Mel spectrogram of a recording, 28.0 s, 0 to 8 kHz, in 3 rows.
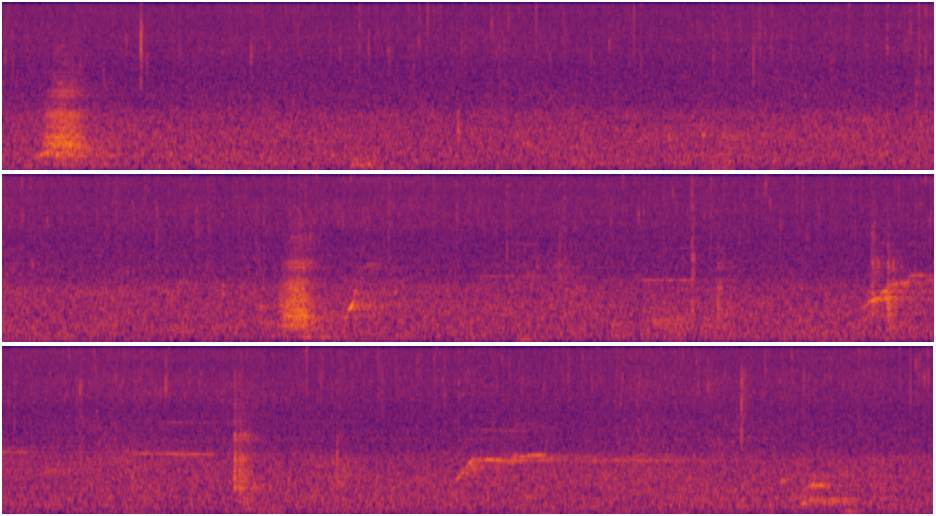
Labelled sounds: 0.4	0.7	croaking sound likely from a nearby submerged object, 1.5 to 1.8 kHz
12.1	12.5	croaking sound likely from a nearby submerged object, 1.4 to 1.7 kHz
14.1	14.3	humpback whale, 1.1 to 1.2 kHz
15.7	16.1	humpback whale, 1.0 to 1.1 kHz
18.1	18.8	humpback whale, 0.78 to 1.3 kHz
20.2	21.2	humpback whale, 0.97 to 1.7 kHz
23.3	24.1	humpback whale, 0.78 to 2.0 kHz

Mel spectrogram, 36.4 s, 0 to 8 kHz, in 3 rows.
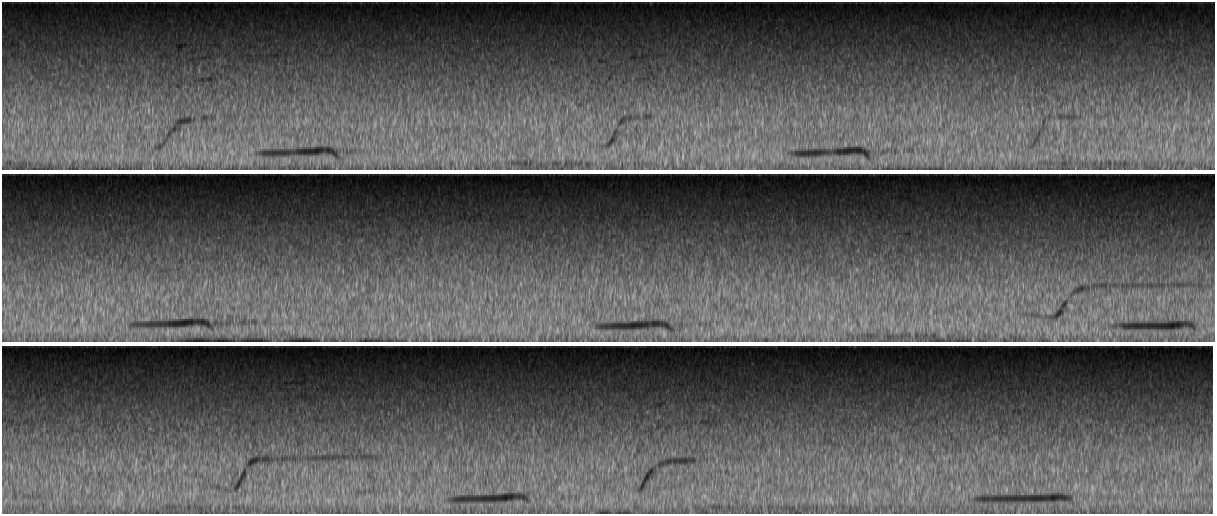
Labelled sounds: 1.7	2.0	humpback whale, 0.80 to 0.96 kHz
22.8	23.3	humpback whale, 0.83 to 1.1 kHz
26.7	27.0	humpback whale, 0.80 to 1.1 kHz
30.7	31.2	humpback whale, 0.80 to 1.0 kHz

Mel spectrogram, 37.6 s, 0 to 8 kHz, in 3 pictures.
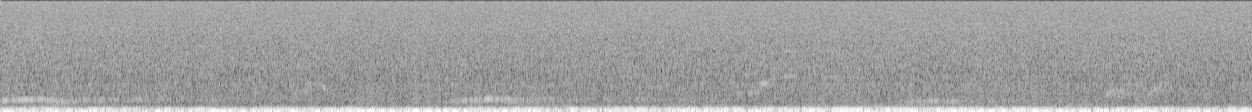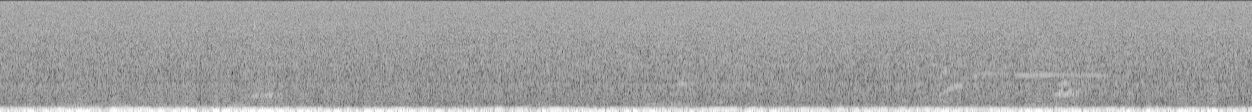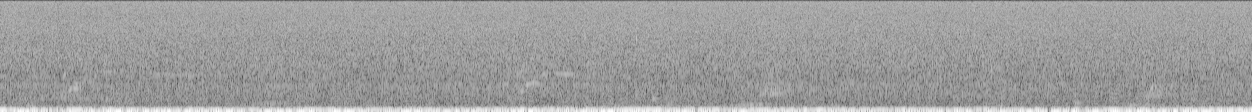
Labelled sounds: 22.7	23.1	humpback whale, 0.96 to 1.1 kHz

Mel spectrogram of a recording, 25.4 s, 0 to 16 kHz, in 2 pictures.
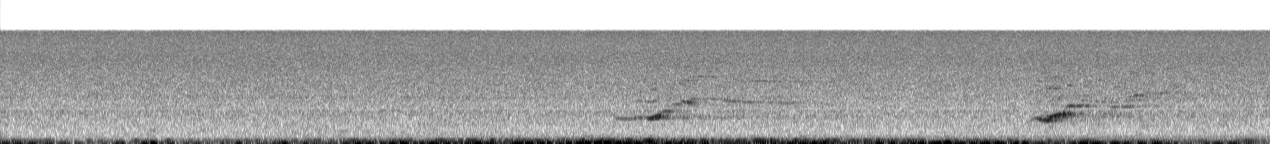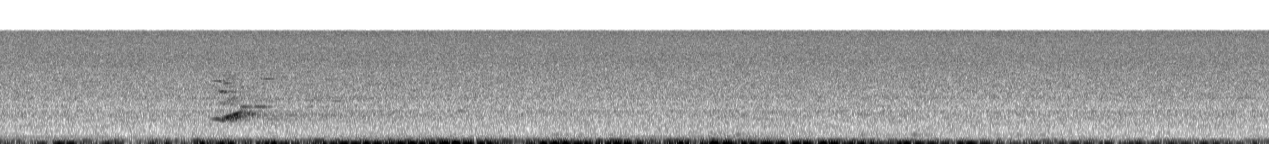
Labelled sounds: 6.7	7.8	humpback whale, 0.93 to 2.1 kHz
10.6	11.5	humpback whale, 0.80 to 1.5 kHz
15.1	15.4	humpback whale, 0.80 to 0.96 kHz

